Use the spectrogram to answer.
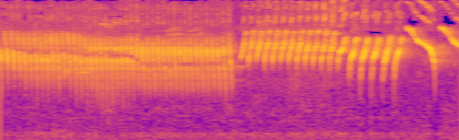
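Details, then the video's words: Canary song associated with mating and with stimulating other canaries: a fast, even trill of rapidly repeated notes for over two seconds, then a quicker buzzy series and loud down-slurred whistles. Faint low background noise is heard. "تغريد كناري ممتع Canário cantando é divertido"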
